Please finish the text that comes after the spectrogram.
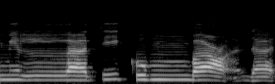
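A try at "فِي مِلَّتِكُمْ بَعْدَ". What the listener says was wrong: Millatikum berjumpa dengan ba itu ikhlab ya apa ikhfa safawi. Jadi dengungnya agak dilamain ya Om.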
